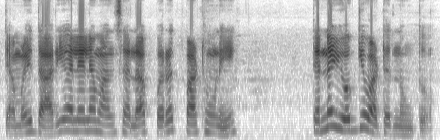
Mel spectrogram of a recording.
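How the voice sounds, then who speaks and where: A woman narrating a moral story in a steady, expressive way. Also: mid-range voice, fairly quick, no room sound.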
